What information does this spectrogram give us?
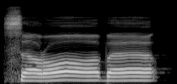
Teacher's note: را کو موٹا پڑھیں گے، را کے اوپر فتحہ ہے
